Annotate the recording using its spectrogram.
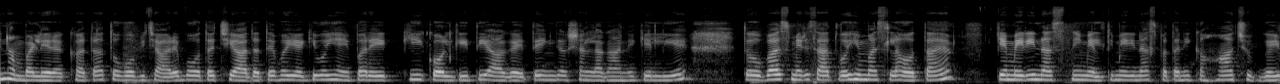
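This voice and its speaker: A middle-aged woman chatting through a casual voice-over of her day at home, rambling warmly from one small thing to the next. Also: mid-range voice. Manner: chatty, warm-hearted, rambling storytelling. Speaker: vlogger. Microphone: phone.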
